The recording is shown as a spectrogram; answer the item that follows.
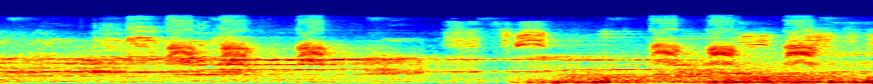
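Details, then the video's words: Parrots up in the trees utter clusters of harsh, grating squawks in short bursts, pausing in between, while a low rumbling drone, like passing traffic or a train, swells underneath toward the end. "Parrots in the trees"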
